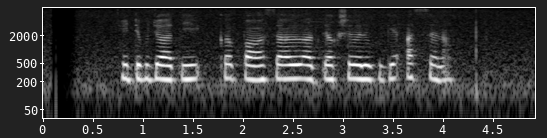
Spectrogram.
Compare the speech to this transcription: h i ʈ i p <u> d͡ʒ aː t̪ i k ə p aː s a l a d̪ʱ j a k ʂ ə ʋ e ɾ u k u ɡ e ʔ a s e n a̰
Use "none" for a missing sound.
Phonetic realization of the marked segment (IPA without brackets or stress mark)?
u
